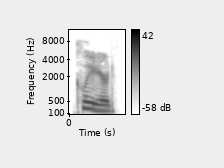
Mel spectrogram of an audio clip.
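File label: "cleared", English, uk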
